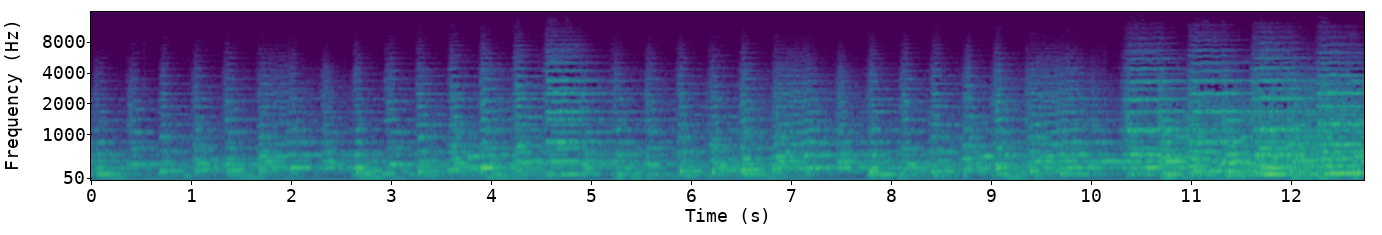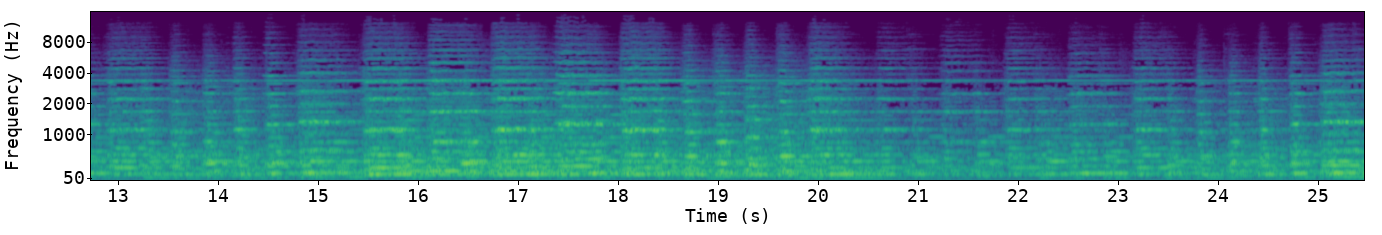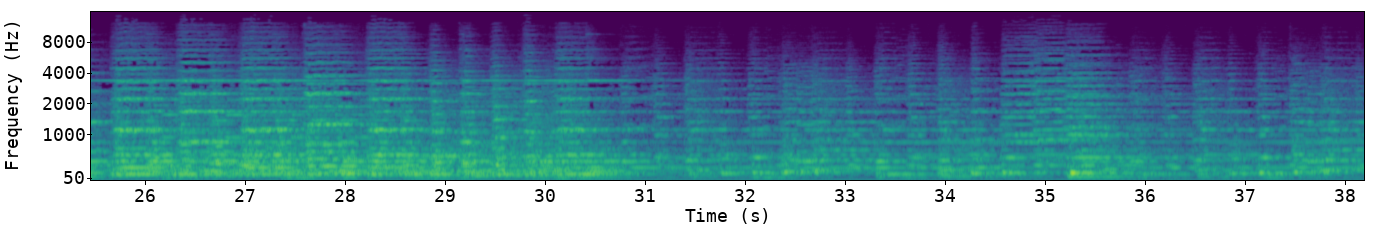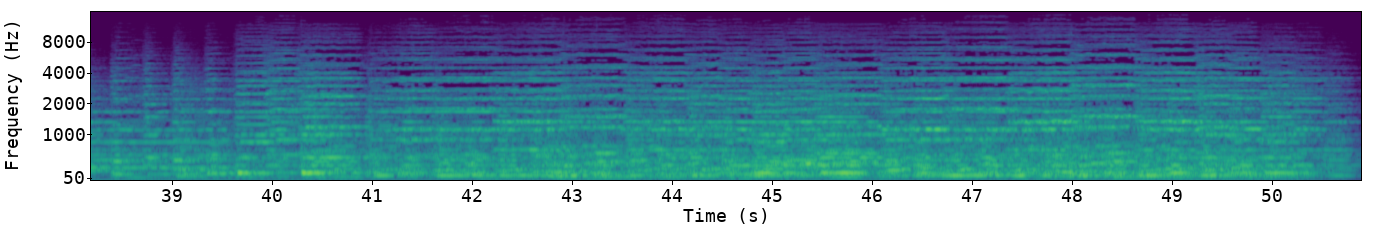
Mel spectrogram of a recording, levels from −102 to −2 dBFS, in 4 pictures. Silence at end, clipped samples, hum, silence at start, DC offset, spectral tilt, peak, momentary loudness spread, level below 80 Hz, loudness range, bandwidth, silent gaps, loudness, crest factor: 0 s; under 0.1%; none; 0 s; under 0.1%; -6.5 dB/octave; -12 dBFS; 14 LU; -52 dBFS; 12 LU; 12 kHz; none; -31 LUFS; 18 dB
